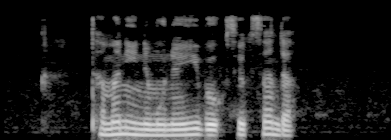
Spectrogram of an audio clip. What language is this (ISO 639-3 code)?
ckb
